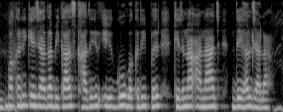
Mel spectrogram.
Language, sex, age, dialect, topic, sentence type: Bhojpuri, female, 31-35, Western, agriculture, question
